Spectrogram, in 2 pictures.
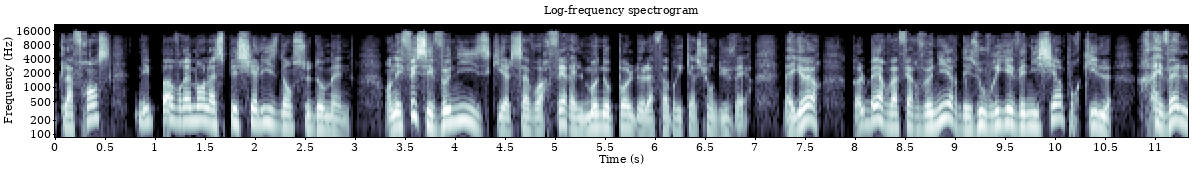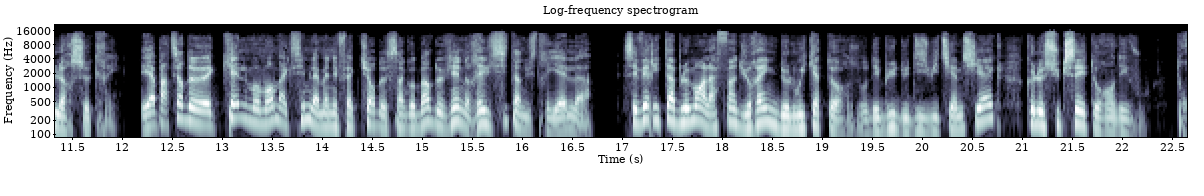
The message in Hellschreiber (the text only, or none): none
